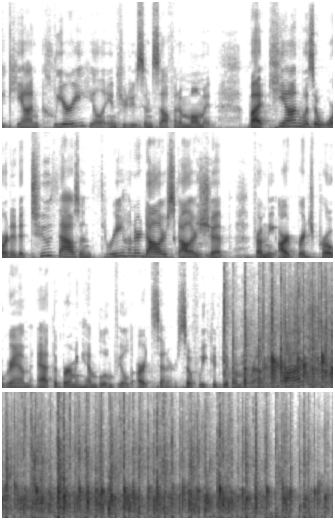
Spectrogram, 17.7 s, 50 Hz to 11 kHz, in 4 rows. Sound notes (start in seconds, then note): 11.8 audience applauding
